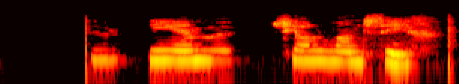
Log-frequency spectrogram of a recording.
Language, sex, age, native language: Icelandic, male, 6, Icelandic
